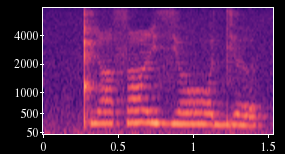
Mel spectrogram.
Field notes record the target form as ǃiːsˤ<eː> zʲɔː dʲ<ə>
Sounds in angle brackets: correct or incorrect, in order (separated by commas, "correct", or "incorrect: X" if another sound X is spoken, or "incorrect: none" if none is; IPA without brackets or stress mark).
incorrect: iː, correct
